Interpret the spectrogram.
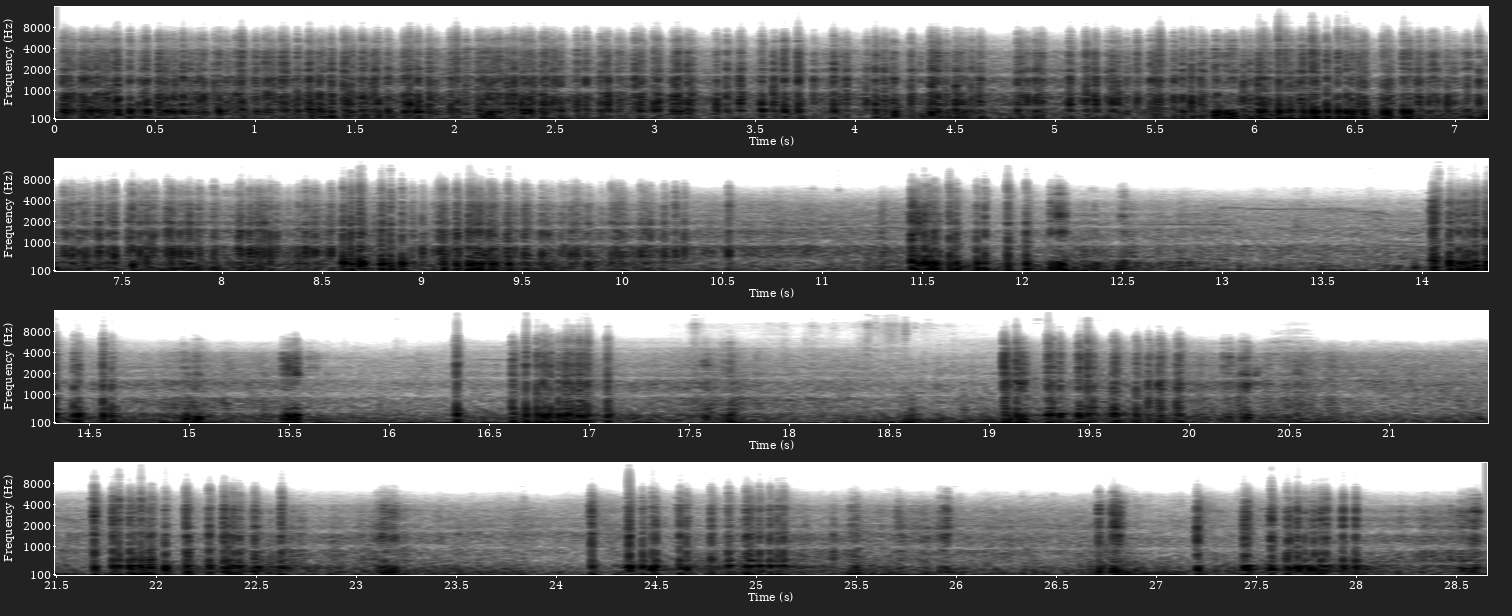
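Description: Fireworks display going off: a rapid run of bangs and crackling bursts over a steady low rumble, with sharper separate bangs through the second half.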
